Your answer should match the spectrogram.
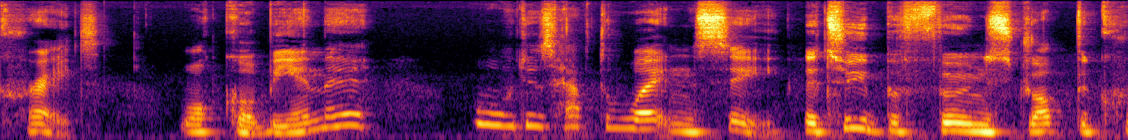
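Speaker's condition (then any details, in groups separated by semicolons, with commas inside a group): No condition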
